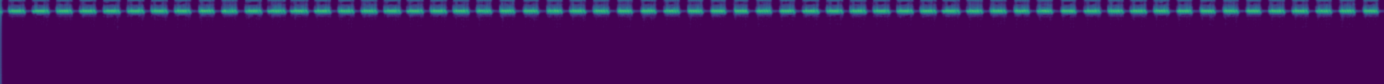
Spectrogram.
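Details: Close, high, metallic chirping of two crickets, rapid regular pulses repeating several times per second across the whole stretch, with no background sounds.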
